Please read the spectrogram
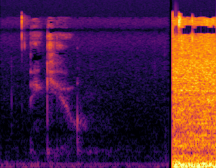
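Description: Near silence with a faint whisper, then, about a second and a half in, a sudden cut to the loud, steady rumble inside a moving vehicle.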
